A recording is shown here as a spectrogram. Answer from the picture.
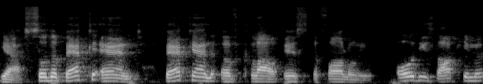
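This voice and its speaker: A man with a non-native accent speaks at a fairly slow pace. His pitch varies in an ordinary way. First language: not English. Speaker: software company founder presenting product. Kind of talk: product presentation with Q&A. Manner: halting, repeats words.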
